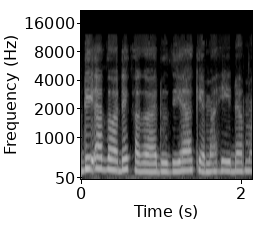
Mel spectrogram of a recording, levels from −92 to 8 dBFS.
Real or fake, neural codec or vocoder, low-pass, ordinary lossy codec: fake; vocoder, 44.1 kHz, 128 mel bands, Pupu-Vocoder; 14.4 kHz; Opus, 16 kbps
